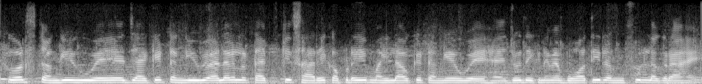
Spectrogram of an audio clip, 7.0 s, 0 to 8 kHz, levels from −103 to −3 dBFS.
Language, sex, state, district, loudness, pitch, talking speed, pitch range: Hindi, female, Goa, North and South Goa, -12 LUFS, 195 Hz, 250 wpm, 185-205 Hz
